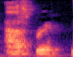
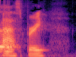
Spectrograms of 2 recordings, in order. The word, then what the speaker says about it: Asprey: So I went to Baby Bathwater Institute, and it took me to the latest link, and that's where I saw Dave Asprey. Am I pronouncing his name right? – Asprey. Yeah. – Asprey, the Bulletproof Coffee guy, Dan Martell.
